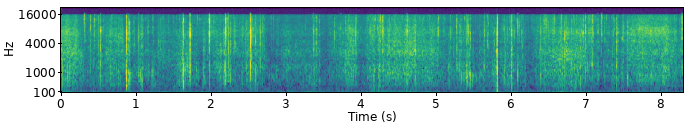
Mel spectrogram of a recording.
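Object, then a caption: Pillow covered in small metal sequins. Long painted fingernails scratch and ruffle the small silver metal sequins sewn in rows onto the fabric of a large decorative pillow. The result is a steady, quiet, prickly rustle of bright crinkling and scraping, broken by sharp little clicks as the sequins flick against each other.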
